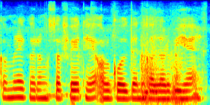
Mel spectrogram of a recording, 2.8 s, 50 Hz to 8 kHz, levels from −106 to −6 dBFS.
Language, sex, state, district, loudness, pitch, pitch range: Hindi, female, Arunachal Pradesh, Papum Pare, -15 LUFS, 180 Hz, 175-185 Hz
